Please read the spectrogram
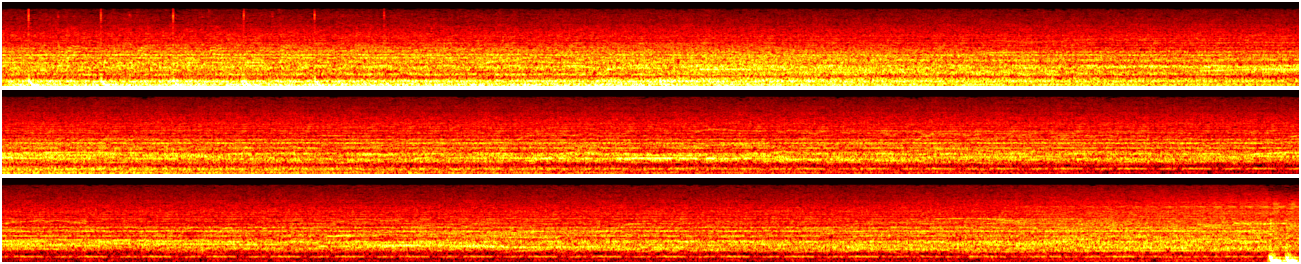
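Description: Electronic techno breakdown played live from a DJ mixer. Sustained synth tones and a noisy hiss continue without the beat, while the bass fades away over the first half of the passage.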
